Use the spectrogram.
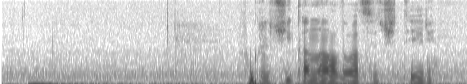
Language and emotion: Russian, sad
